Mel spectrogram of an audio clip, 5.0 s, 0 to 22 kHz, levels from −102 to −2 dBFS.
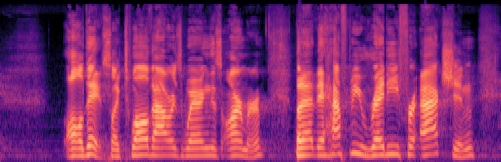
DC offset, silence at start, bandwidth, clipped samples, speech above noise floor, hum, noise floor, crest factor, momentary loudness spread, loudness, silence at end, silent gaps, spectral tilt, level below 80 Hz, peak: under 0.1%; 0.65 s; 19.5 kHz; under 0.1%; 34 dB; none; -54 dBFS; 20 dB; 10 LU; -18 LUFS; 0.1 s; none; -2.5 dB/octave; -70 dBFS; 0 dBFS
